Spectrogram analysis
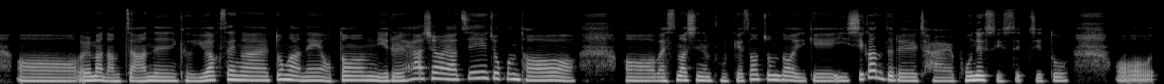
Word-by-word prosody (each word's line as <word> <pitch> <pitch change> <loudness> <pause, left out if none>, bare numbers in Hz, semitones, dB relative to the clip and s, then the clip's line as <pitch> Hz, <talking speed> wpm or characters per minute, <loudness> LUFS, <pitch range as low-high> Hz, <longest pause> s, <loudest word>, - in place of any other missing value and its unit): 어 160 -2 -1
얼마 185 +1 +4
남지 160 +1 -1
않은 170 +1 +1
그 160 -2 -3
유학 195 +4 +1
생활 195 -3 +3
동안에 190 -4 +2
어떤 195 +3 +1
일을 175 +1 +1
하셔야지 265 +3 0
쪼끔 260 -4 +1
더 185 -4 0 0.5
어 170 -1 -1
말씀하시는 185 +2 +1
분께서 170 +6 -3
좀 215 -2 +2
더 190 -3 +1
이게 165 0 -3
이 165 - -1
시간들을 200 - 0
잘 160 -2 -5
보낼 195 +5 +5
수 195 -7 -7
있을지 150 +1 -7
또 170 0 -3 0.5
어 - - -2
180 Hz, 275 characters per minute, -25 LUFS, 165-205 Hz, 0.5 s, 보낼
